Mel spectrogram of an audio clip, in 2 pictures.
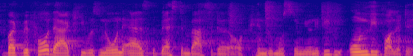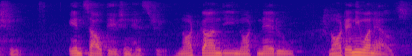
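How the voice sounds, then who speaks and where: A man from Pakistan, speaking on an online panel in a measured, lecturing way and repeating phrases for emphasis. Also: mid-range voice. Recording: muffled lo-fi audio.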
